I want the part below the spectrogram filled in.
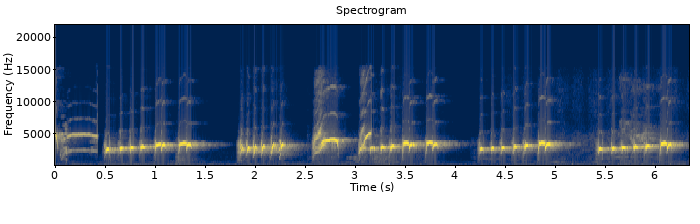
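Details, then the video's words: Greater green leafbird lure sound for attracting wild birds: phrases of a few sharp clicks leading into buzzy, slightly rising trills, repeated about every one and a half seconds. "Suara pikat burung cucak ijo di alam liar"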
